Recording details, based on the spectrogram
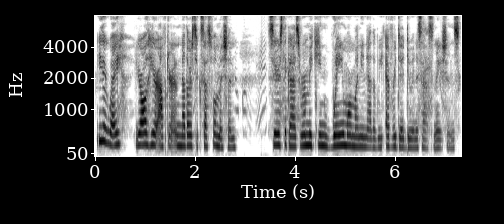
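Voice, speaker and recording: A woman's voice: fairly high pitch, fairly even intonation, a little fast, lightly acted. A woman playing a snarky, put-upon young student accomplice in an audio roleplay, trading sarcastic banter. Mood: teasing. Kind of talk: audio drama roleplay dialogue.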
